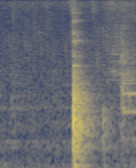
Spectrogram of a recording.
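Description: Mutton pieces dropped into a hot cooking pot for turnip and spinach curry: one sudden close splash and sizzle burst, followed by a softer second clatter and a short hiss.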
